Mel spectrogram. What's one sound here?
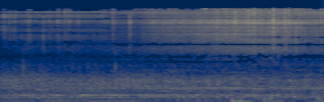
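A gas grenade bursts with a hissing puff.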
